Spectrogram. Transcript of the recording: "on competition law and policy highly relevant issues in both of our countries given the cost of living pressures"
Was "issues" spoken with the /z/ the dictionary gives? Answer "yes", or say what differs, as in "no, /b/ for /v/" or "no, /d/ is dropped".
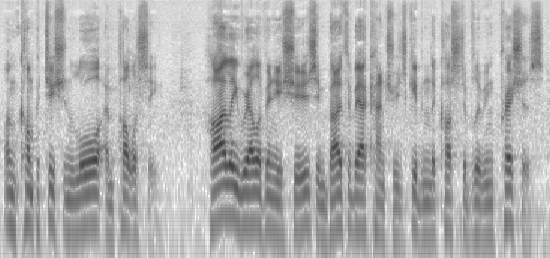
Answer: yes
